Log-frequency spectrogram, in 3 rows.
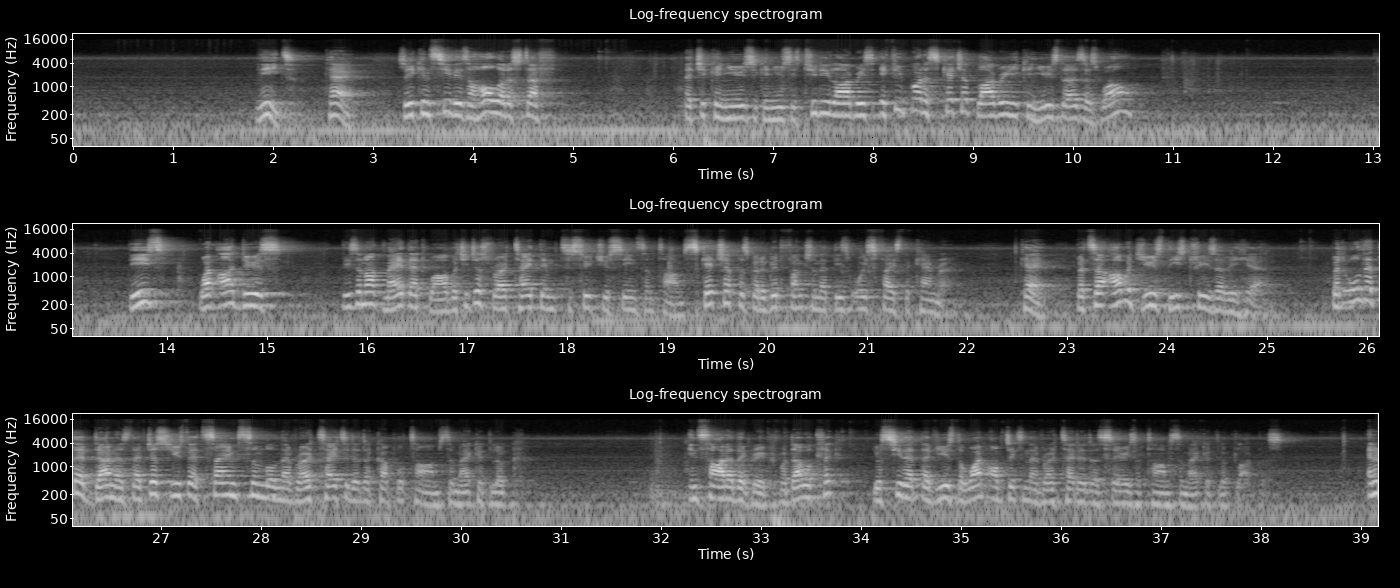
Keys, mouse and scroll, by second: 2.2 shift+middle click, 2.3-3.1 scroll, 3.8 click, 4.4 scroll up 6, 5.4 click, 5.9 Escape, 6.0 Escape, 6.6 scroll up 1, 6.9 click, 7.9 scroll down 3, 8.9 click, 8.9-9.2 scroll, 9.7 Escape, 11.0-11.5 shift+scroll, 13.1 shift+scroll, 14.0 click, 15.1-16.2 scroll, 18.7 middle click, 19.1 Escape, 19.3 Escape, 19.7-20.0 scroll, 20.4 click, 20.9 scroll, 22.5-22.9 scroll, 23.7-25.5 scroll, 24.8 Escape, 25.0 Escape, 25.5 click, 25.7-27.1 scroll, 31.3 shift+scroll, 32.2 scroll, 32.7 Escape, 32.9 Escape, 33.1 click, 33.3 click, 33.7 scroll up 6, 33.9 click, 35.4 click, 36.0 Escape, 36.2 Escape, 36.3 Escape, 36.3 scroll, 37.1 scroll, 38.8 shift+scroll.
